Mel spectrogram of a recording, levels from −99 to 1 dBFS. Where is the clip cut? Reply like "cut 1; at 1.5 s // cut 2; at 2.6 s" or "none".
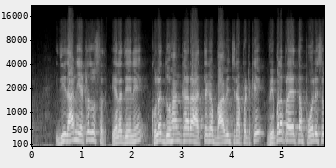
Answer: cut 1; at 1.5 s // cut 2; at 2.3 s // cut 3; at 4.6 s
